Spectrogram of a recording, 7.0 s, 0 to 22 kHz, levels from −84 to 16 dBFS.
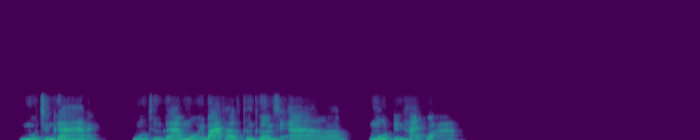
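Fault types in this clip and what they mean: The speech comes through an AMR wideband (HD Voice) link at what sounds like its top rate, and no technical faults can be heard in the signal.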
